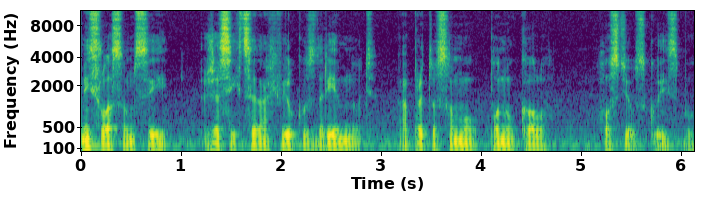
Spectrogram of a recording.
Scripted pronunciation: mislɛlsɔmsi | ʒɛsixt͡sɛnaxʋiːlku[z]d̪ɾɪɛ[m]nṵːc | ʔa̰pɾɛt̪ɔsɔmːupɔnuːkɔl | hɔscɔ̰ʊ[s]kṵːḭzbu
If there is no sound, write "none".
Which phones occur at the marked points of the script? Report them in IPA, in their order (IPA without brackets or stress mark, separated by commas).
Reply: z, m, s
